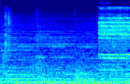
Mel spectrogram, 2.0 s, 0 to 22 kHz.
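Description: A phone rings in the video game Schedule 1, a steady electronic ringtone over a constant background drone, with a brighter, higher tone cutting in toward the end.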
